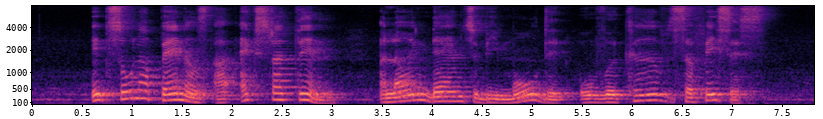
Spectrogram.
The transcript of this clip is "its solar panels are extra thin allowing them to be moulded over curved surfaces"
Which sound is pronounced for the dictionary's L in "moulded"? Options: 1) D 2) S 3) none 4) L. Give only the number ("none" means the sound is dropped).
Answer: 4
